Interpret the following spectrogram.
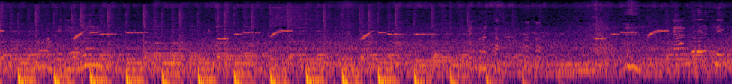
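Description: Background music with a steady beat of about two thumps a second and a high, whistle-like melody of short rising slides and held notes. The beat drops away about eight seconds in while the melody carries on.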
